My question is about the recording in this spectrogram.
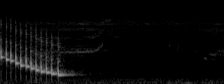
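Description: Cartoon sound effect: a rapidly pulsing, whistle-like tone sliding steeply down in pitch, settling on a short low note just over half a second in.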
